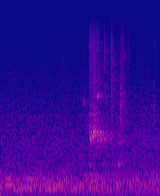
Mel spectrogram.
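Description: A raw egg opened by hand over a plastic mixing bowl, its contents dropping in with one short wet splash about a second in.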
